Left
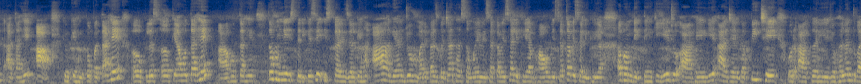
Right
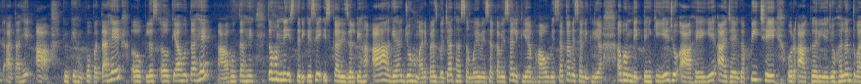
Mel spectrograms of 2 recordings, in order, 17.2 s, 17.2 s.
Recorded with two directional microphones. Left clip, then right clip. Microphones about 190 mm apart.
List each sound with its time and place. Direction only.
0.1 s a woman's voice: 40° right (ahead or behind)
